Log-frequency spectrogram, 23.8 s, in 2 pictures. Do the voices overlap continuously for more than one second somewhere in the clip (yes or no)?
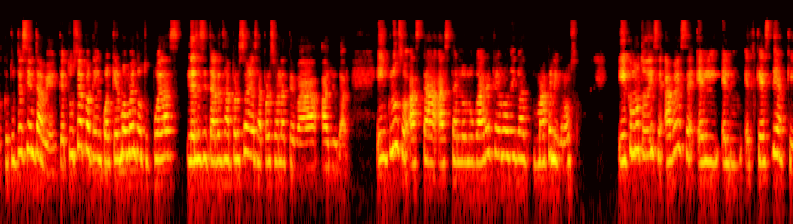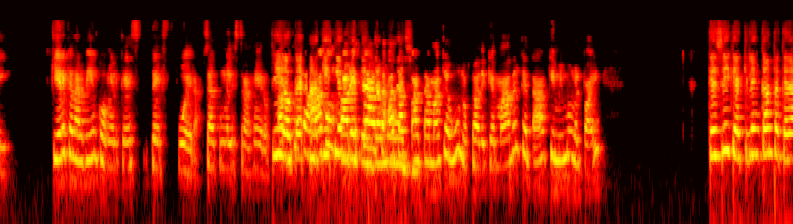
yes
